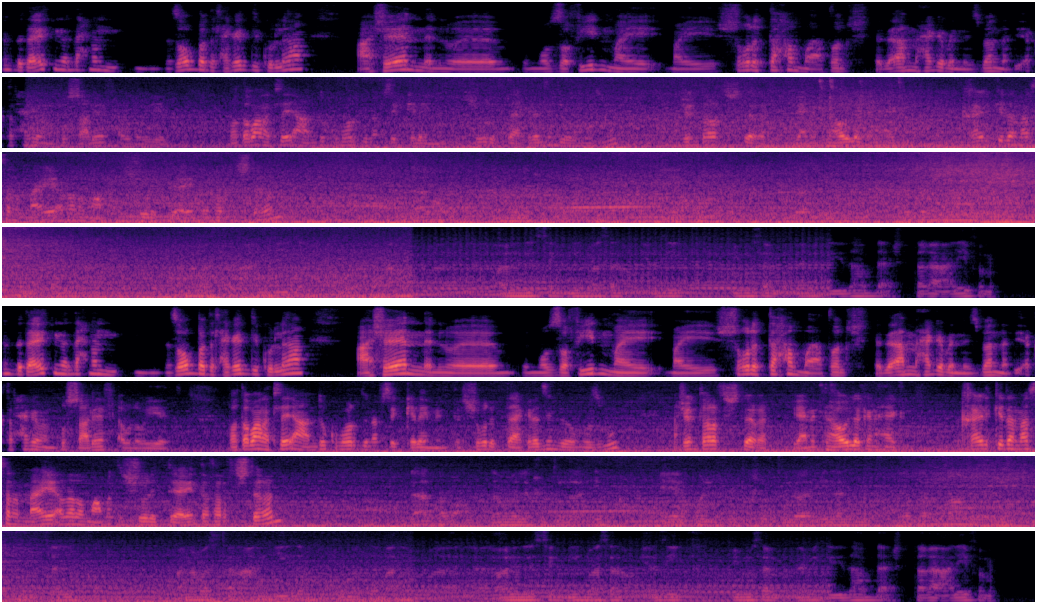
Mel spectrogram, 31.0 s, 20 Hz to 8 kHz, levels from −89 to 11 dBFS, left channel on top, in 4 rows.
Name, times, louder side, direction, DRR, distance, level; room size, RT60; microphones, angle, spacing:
voice 1, 0.0-14.5 14.9-17.6, right 7 dB, 70° right, 0.3 m, -33 dB
sound 1, 7.9-26.3, left 4 dB, 40° left, 0.3 m, -38 dB
sound 2, 10.1-29.5, equal, 60° left, 1.0 m, -41 dB
voice 2, 18.5-24.2 24.5-30.7, right 1 dB, 10° right, 0.5 m, -41 dB
2.7 x 2.5 x 3.8 m
head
